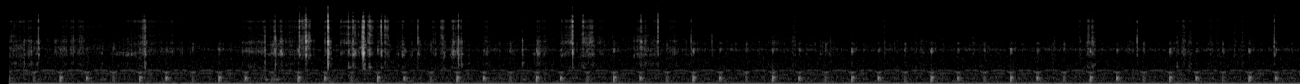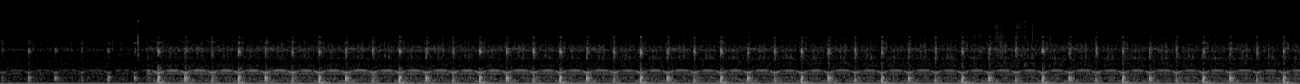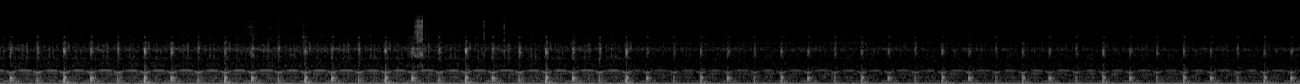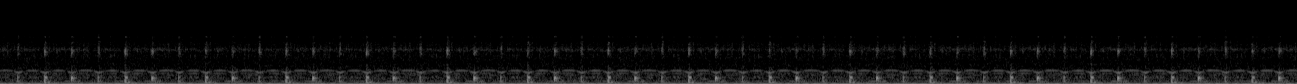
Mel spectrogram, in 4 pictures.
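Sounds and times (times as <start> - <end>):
mechanical ticking underwater: 0.1 - 51.9
wavering hum: 3.9 - 40.8.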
